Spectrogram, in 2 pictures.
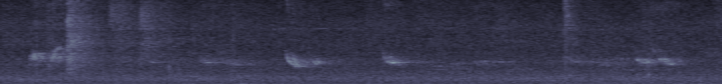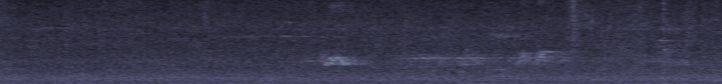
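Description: Bird chirps: short high notes, about eight of them, at irregular intervals over a steady low rumble of outdoor ambience.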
